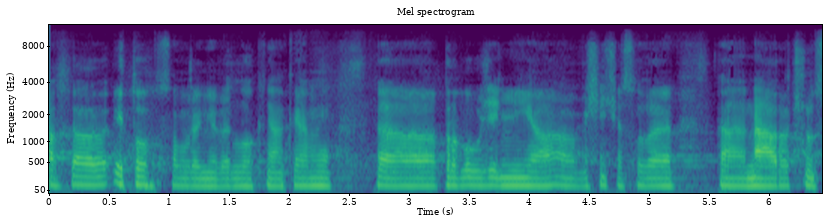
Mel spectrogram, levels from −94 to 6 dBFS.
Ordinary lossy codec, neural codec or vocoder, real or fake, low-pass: AAC, 64 kbps; codec, 44.1 kHz, 2.6 kbps, SNAC; fake; 10.8 kHz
